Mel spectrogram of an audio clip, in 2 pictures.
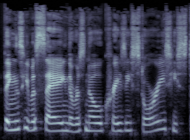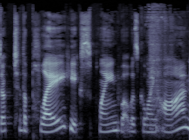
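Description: A woman co-hosting a casual hockey podcast, talking from a fan's view, laughing often and getting excited about plays. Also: lowish voice. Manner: enthusiastic, laughs often, fan perspective. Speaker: podcast co-host. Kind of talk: casual sports podcast chat.

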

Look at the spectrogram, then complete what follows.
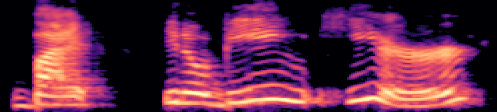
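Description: A woman's voice: high voice, sing-song, extremely slow, vocal fry. Hungarian-born woman telling her story. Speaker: business owner guest. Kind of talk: casual interview. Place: indoor garden business.

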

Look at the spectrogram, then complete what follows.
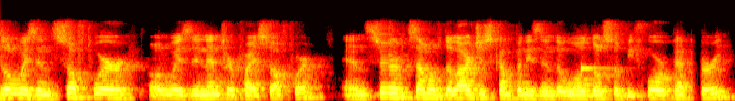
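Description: An Israeli man in his fifties speaks with a gravelly, mellow voice that sits a little high for a man. He talks haltingly and leans on many fillers. His audio sounds dull and echoey, like a remote call in a bare room. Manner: hesitant, many fillers and restarts. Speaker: guest, company CEO. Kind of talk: business podcast interview.

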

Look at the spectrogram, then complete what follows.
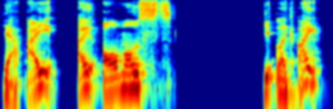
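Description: A man's voice: on the high side, animated, slow, a bit bright. A man co-hosting a podcast, chatting casually about a film, who often stammers and restarts his words. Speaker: podcast co-host. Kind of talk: casual chat.

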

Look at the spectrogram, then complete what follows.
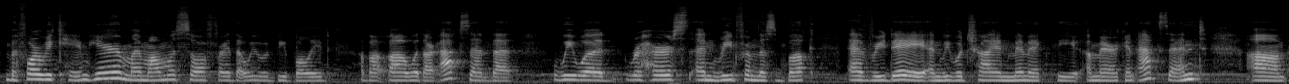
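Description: Candid young woman, podcast guest. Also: medium pitch. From born in Philippines, raised in Canada. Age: young adult. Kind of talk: casual chat, anecdote.

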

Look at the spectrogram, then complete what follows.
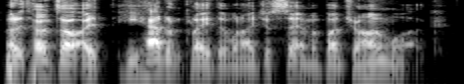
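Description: A man's voice: on the low side, fast talker. A man hosting a casual gaming podcast, chatting informally with others. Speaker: podcast host.

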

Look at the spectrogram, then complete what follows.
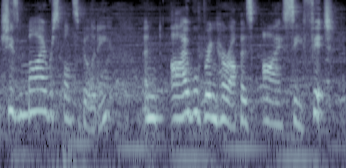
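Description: A woman's voice: on the high side, lively intonation, moderate pace, music in the background, natural voice, poor audio. A woman playing a strict, practical mother and store executive in a radio play, speaking in a firm, proper way. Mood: stern, insistent. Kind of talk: old-time radio play acting.

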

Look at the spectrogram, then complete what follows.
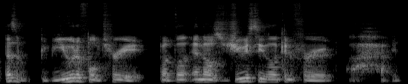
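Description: A man's voice: on the low side, animated, moderate pace, pushed and bright. A man casually describing his character's moves as a player in a tabletop role-playing game. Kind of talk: casual role-play chat.

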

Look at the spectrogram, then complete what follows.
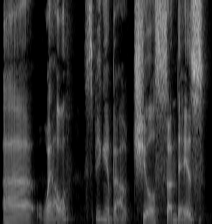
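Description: Halting podcast co-host with lively pitch. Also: husky. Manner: halting, repeats words and restarts often. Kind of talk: casual film discussion podcast.

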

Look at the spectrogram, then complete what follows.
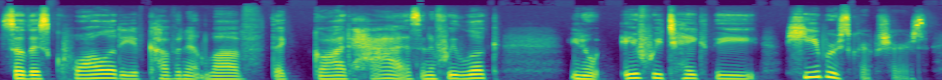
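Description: Low-pitched woman co-host, reflective and searching, dry studio sound. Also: moderate pace, mellow, dry recording. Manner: thoughtful, searching, with frequent ums. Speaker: podcast co-host. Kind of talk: reflective faith conversation.

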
